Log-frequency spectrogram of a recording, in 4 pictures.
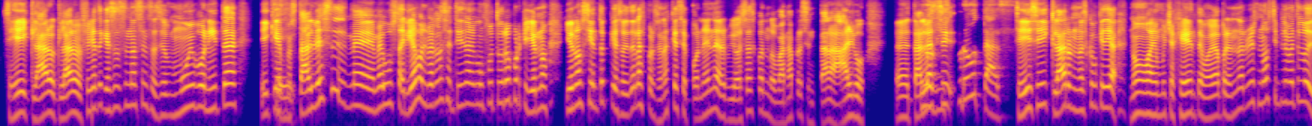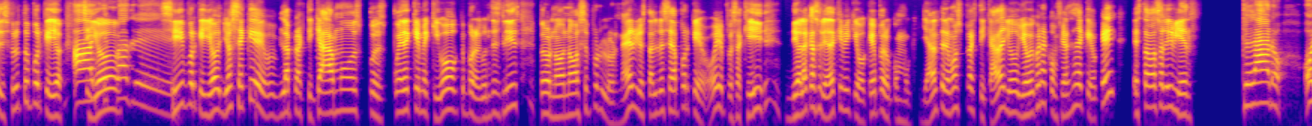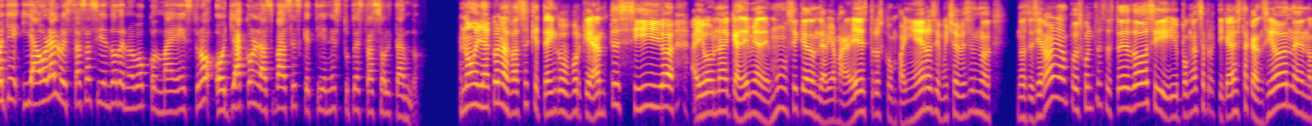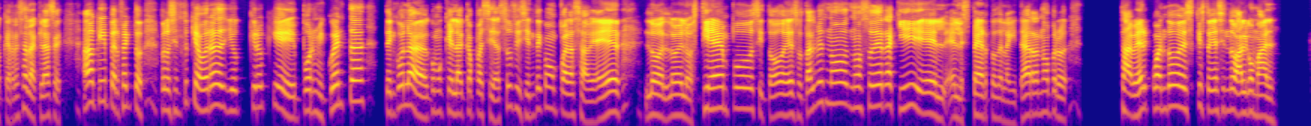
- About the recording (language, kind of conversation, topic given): Spanish, podcast, ¿Cómo fue retomar un pasatiempo que habías dejado?
- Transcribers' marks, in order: none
